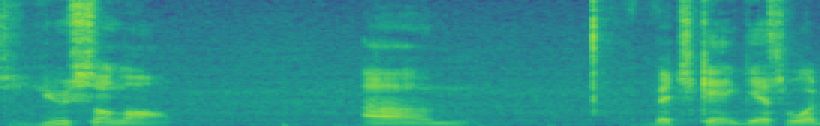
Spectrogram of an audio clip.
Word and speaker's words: Yousunlong: So this is a product that was sent to me by, and I hope I pronounce this right, Yousunlong. It's Yousunlong.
